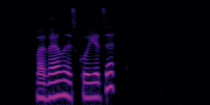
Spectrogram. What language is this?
Latvian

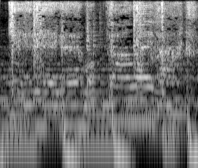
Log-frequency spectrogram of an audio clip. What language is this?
Kazakh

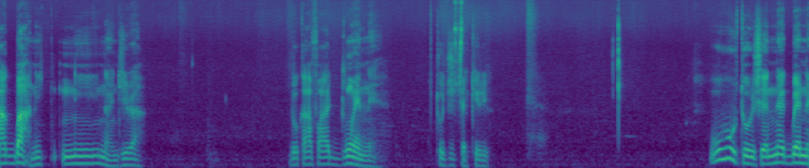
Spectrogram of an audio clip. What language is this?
Isekiri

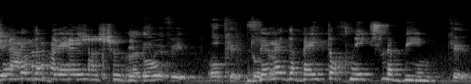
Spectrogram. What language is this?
Hebrew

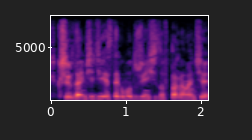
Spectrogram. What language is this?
Polish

